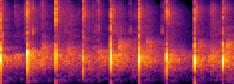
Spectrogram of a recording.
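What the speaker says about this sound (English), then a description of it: "I think this deserves a round of applause" An audience claps at a steady, moderate pace, with about nine distinct, fairly close hand claps spread evenly, sounding like a small group rather than a large crowd.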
